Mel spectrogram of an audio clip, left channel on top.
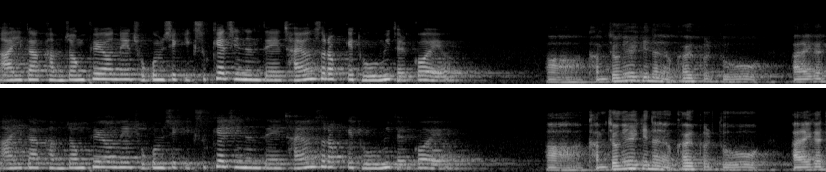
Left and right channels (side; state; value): both; normal; correlation 0.39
